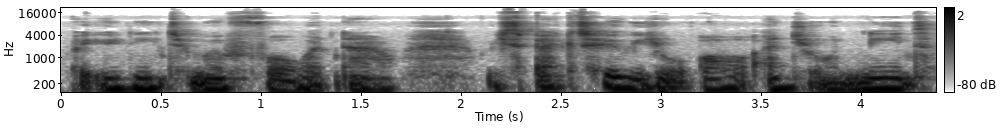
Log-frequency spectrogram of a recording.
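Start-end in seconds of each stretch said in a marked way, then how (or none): none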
